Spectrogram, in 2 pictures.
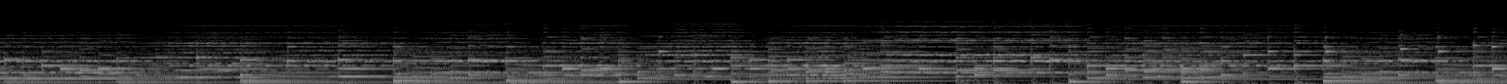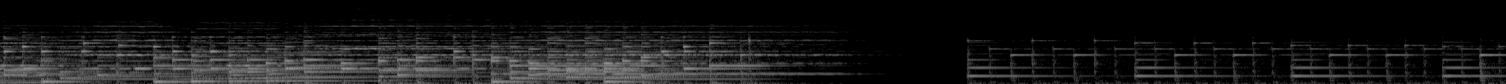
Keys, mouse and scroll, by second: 1.2 ], 1.5 click, 2.2 [, 2.3 [, 2.5 click, 3.5 /, 4.2-5.2 drag, 6.7 [, 6.9 [, 11.6 ], 12.0 [, 12.2 ], 15.9 click, 15.9 /, 20.1 click, 20.8 p, 21.0 click, 22.1 ctrl+z, 22.2 click, 22.8 p, 23.4 click, 23.9 click, 27.9 click, 29.9 click.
